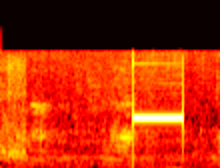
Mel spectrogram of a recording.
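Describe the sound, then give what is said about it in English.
A single answering machine beep sounds as a steady, clean electronic tone of about half a second, following brief faint talk and fading into quiet afterward. “Please leave a message after the beep, and we'll get back to you soon.”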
